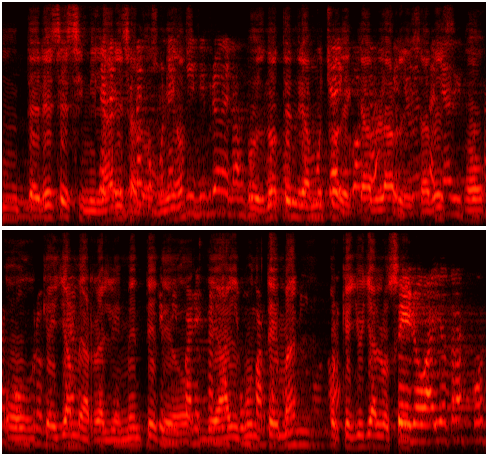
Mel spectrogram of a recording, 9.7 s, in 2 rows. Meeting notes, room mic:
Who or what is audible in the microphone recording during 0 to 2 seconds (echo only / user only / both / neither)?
both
